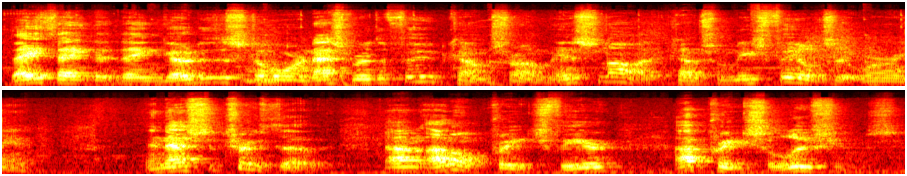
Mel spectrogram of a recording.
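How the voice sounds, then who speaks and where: A man's voice: on the high side, expressive, normal speed, slight background noise. A man from Florida, talking earnestly as an interview guest in a folksy, plain-spoken, emphatic way. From Florida, United States. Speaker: inventor and farm irrigation worker, interview guest. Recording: roomy, distant mic, faint music behind.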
